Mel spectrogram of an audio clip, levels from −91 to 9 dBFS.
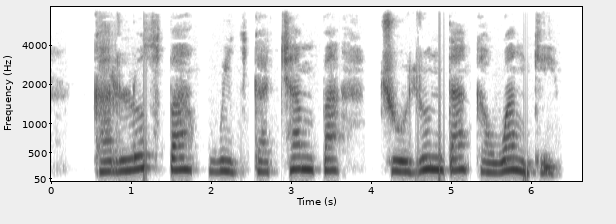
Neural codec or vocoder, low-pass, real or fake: none; 7.2 kHz; real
